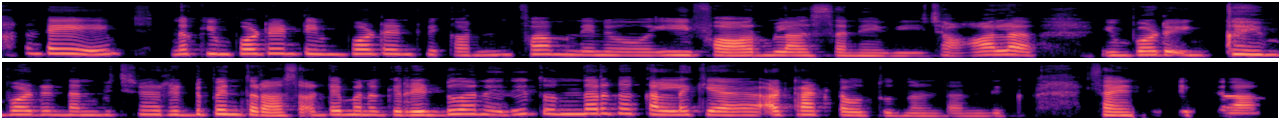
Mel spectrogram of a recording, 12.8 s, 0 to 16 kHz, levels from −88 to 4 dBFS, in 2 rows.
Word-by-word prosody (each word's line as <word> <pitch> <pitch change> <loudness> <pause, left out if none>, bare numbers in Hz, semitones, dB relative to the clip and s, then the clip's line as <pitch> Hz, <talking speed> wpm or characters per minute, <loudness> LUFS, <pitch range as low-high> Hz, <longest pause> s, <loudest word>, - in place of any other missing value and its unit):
అంటే, 315 +1 +2 0.6
నాకు 285 +1 -3
important 300 +1 +1
ఇంపార్టెంట్‌‌వి 270 -1 -2
confirm 245 +5 -2
నేను 225 -1 -3 0.3
ఈ - - +2 0.2
ఫార్ములాసనేవి, 200 -3 0
చాలా 235 +4 +2 0.5
ఇంపాటె 235 +2 +2
ఇంకా 225 +6 +1
ఇంపార్టెంటనిపిచ్చినవి 235 +1 -2
రెడ్డు 240 +4 -4
పెన్‌తో 255 -4 +4
రాస్తా. 195 0 0
అంటే, 245 +3 +2
మనకి 235 -1 -1
రెడ్డూ 225 +5 +2
అనేది 260 0 -3
తొందరగా 305 +2 +1
కళ్ళకీ 240 -1 +3 0.3
అట్రాక్టవుతుందం‌టండీ 175 -9 -2 0.5
సైంటిఫిక్‌గా. 205 - 0
235 Hz, 110 wpm, -25 LUFS, 205-270 Hz, 0.6 s, పెన్‌తో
